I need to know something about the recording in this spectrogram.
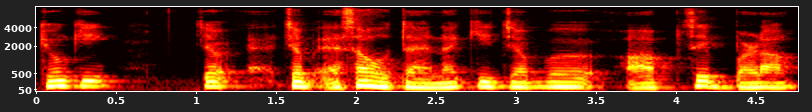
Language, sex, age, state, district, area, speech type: Hindi, male, 45-60, Madhya Pradesh, Bhopal, urban, spontaneous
